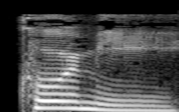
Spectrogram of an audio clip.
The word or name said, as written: Kurmi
